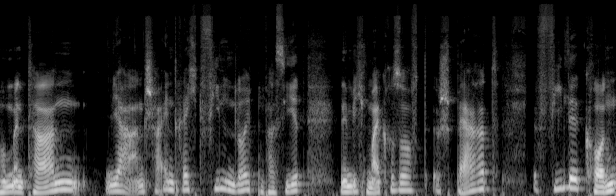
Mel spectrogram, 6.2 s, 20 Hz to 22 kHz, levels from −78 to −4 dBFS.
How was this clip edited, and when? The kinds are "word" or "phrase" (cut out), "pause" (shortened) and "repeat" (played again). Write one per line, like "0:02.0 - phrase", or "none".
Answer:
0:05.3 - pause

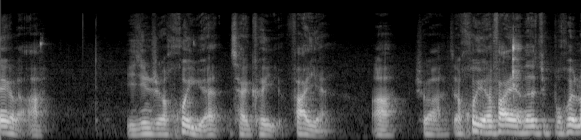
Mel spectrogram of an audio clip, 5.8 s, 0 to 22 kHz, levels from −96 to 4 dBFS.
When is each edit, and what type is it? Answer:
0:04.1 - pause

